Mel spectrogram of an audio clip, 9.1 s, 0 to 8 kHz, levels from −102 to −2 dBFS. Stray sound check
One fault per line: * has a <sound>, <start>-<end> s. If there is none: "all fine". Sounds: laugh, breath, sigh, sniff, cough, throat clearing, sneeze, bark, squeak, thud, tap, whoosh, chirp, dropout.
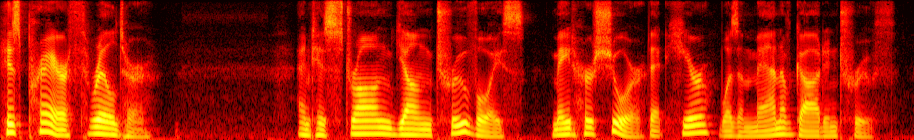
all fine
